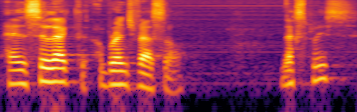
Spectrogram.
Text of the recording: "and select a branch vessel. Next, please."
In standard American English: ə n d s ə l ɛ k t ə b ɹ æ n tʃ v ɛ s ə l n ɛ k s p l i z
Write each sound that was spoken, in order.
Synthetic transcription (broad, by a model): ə n s ə l ɛ k t ə b ɹ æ n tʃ v ɛ s ə l n ɛ k s p l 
